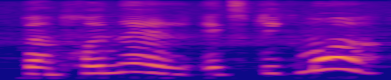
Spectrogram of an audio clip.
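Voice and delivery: acted exasperated call; indignant demand. A narrator's reading. Bear demands an explanation.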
